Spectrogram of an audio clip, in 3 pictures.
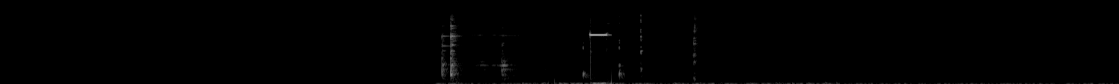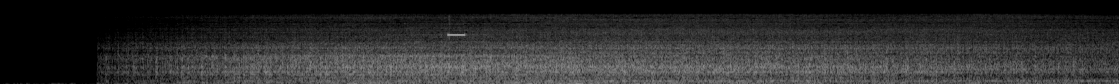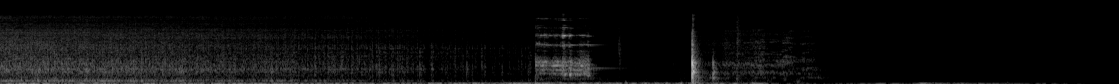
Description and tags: Preparing a coffee by coffeemaker.
Czech, Pansk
